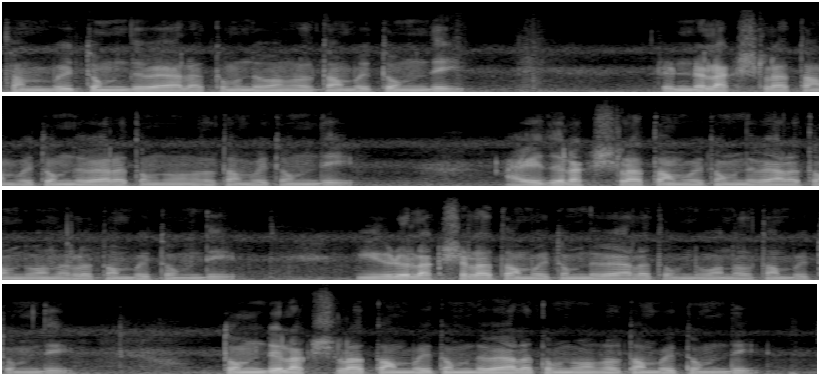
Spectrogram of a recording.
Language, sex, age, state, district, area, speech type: Telugu, male, 30-45, Andhra Pradesh, Konaseema, rural, spontaneous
